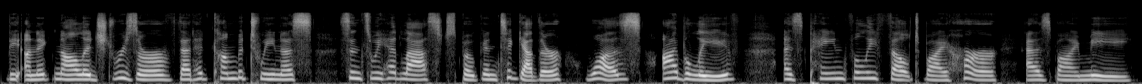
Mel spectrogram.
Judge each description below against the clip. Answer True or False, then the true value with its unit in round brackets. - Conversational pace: False (130 wpm)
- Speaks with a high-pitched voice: True (230 Hz)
